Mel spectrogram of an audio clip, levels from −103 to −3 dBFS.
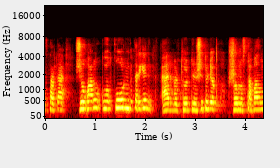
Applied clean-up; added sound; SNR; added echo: neural mask model DeepFilterNet 3.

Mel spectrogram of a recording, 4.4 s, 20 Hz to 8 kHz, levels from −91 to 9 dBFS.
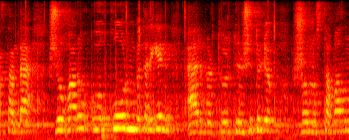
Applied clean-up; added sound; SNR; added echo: none; Sink (filling or washing) / Water tap, faucet; 15 dB; reverberation time 0.7 s.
